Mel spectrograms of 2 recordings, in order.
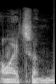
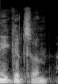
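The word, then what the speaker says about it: Ightham: Normally have a laugh with Jules with pronouncing the names of places in Kent, like Item, which she insists on calling Egerton.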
